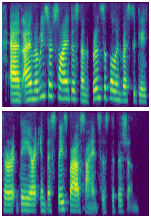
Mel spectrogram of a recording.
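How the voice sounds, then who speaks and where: At a moderate pace, a woman speaks with a Lithuanian accent. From Lithuania, Vilnius. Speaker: research scientist. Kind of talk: scientific lecture.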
